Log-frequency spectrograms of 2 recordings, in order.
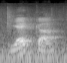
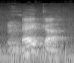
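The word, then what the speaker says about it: एक: Yeka starts with a Y, Y. But when we chant it, it's Eka, there's no Y.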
